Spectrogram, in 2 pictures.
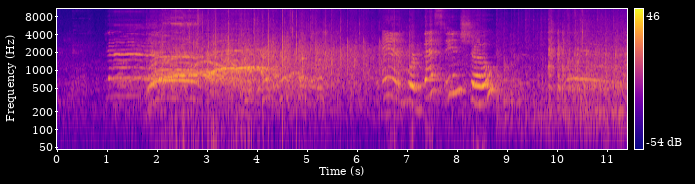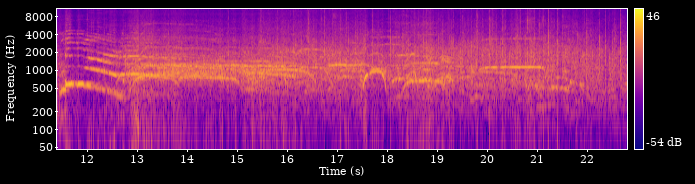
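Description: An audience cheers and applauds.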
